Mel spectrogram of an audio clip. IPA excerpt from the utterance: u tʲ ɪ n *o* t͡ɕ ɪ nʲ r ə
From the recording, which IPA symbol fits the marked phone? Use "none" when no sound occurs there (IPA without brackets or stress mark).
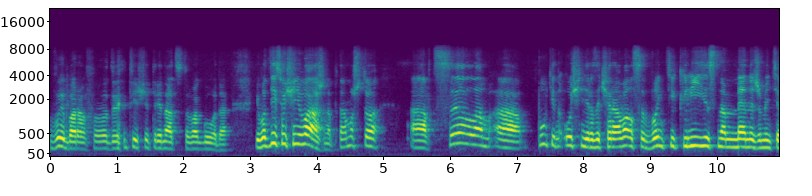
o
